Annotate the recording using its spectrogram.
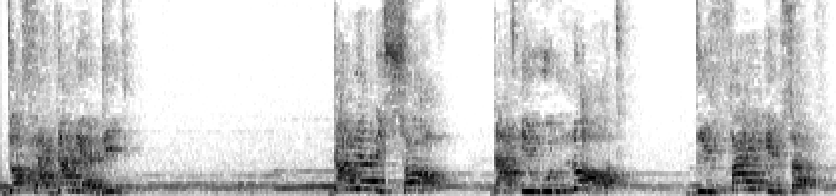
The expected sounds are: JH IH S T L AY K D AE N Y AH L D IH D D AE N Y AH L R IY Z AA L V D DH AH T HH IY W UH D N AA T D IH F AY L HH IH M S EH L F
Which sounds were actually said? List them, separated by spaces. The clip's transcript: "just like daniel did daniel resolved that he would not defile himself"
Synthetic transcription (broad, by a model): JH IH S T L AY K D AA N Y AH L D IH D D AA N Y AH L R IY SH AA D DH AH T HH IY W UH D N AA T D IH F AY N HH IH M S EH L F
